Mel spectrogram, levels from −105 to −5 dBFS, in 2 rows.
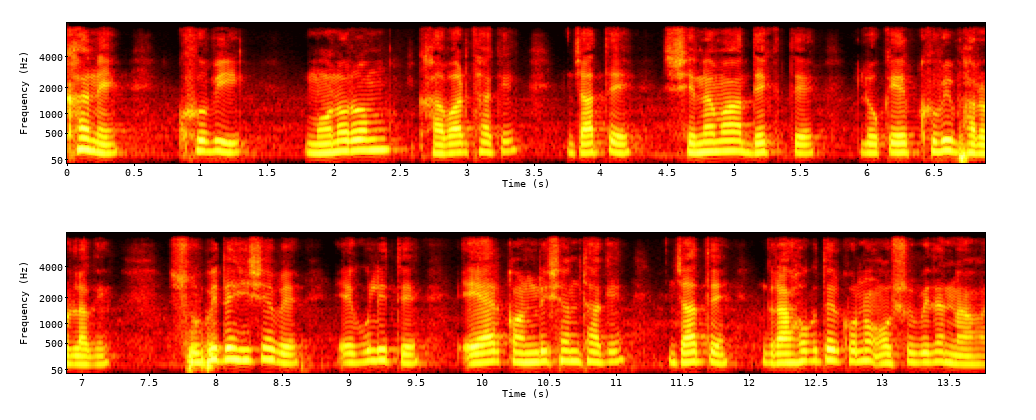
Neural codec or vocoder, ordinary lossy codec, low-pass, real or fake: codec, 16 kHz, 4 kbps, X-Codec, WavLM features, trained on Multilingual LibriSpeech; none; 7.2 kHz; fake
